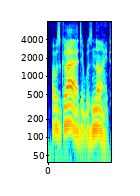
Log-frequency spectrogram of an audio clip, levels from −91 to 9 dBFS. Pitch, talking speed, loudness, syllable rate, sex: 135 Hz, 285 wpm, -18 LUFS, 5.5 syllables/s, male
